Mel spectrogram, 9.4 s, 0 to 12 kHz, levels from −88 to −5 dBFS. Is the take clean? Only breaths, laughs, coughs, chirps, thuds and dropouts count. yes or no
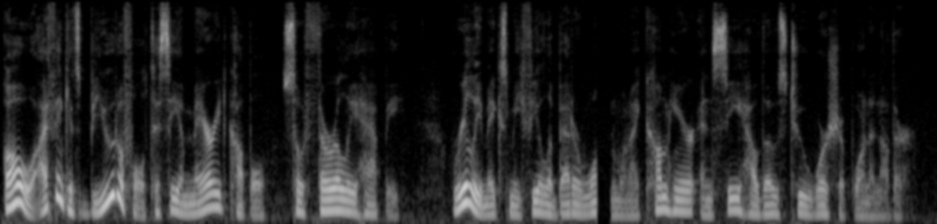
no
